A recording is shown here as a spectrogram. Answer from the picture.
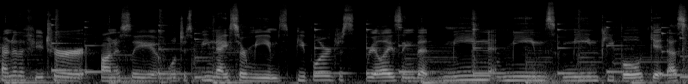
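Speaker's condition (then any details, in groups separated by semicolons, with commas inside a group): No condition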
